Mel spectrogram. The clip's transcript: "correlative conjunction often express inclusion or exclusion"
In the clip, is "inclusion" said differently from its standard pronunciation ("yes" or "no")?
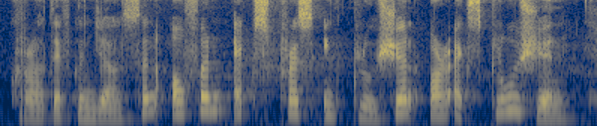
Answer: yes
